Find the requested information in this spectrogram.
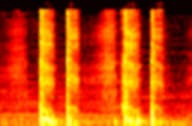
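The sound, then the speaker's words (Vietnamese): An old woman coughs violently in several hard, hacking bursts, some doubled, with short pauses between them, loud and rough with no words. “Bỗng bà cụ ho dữ dội, vừa ho bà vừa nói:”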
